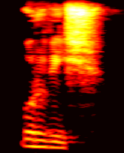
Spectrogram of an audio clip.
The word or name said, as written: urvis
